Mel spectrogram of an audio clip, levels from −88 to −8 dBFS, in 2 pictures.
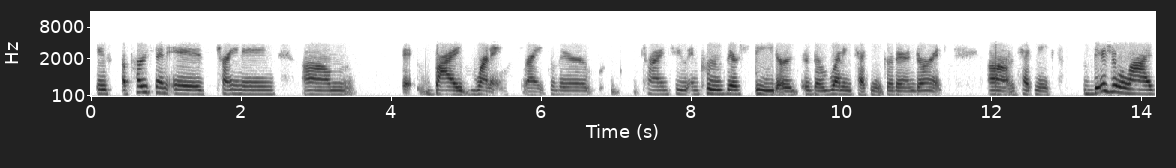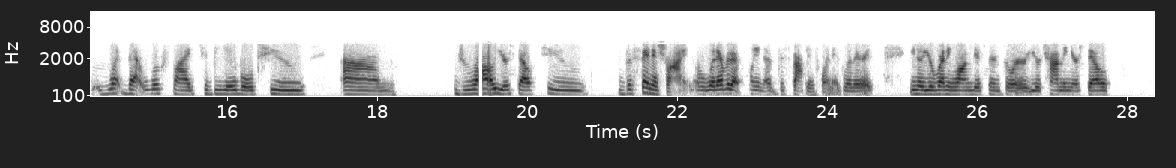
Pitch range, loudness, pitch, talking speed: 155-180 Hz, -27 LUFS, 165 Hz, 135 wpm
